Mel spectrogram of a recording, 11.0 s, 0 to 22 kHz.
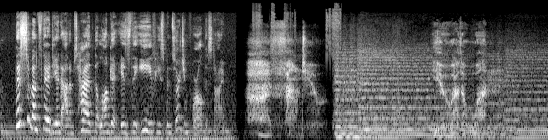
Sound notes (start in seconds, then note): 5.1 breathlessly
